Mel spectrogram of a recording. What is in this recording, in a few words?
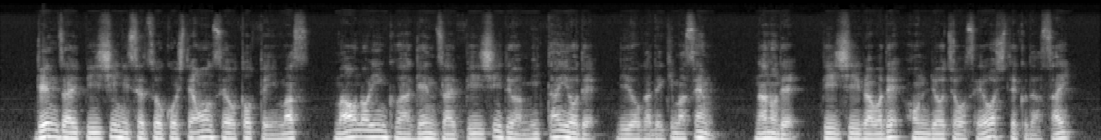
maono wireless microphone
